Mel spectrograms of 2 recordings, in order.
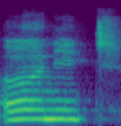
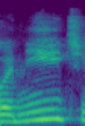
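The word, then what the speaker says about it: Anyte: Como a Erina, como a Nossis, a Anit, ou Anit, depende de como a gente queira pronunciar o nome dela.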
